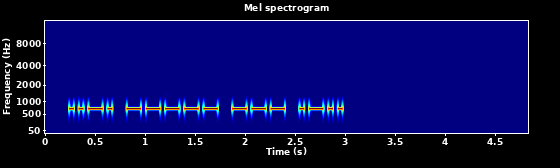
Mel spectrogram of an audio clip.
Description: Morse code, heard as a keyed tone, about 25 wpm, 700 Hz. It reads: F0OL
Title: DXCC-100 Call Signs - 4 Characters - Repeated 2x - 25wpm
